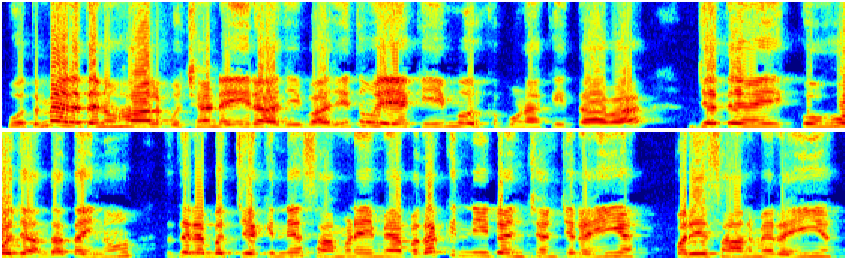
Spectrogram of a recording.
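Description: A woman plays a fretful older mother-in-law with a Punjabi accent. Her voice is high and anxious, and she pleads and worries over her family in a village drama. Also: fairly even intonation, moderate pace, natural voice. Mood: pleading. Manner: pleading, worried, calls others "putt".

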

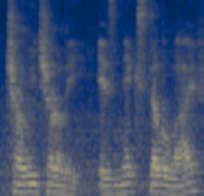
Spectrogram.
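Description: A man's voice: mid-range voice, level tone, normal speed, a little hiss or hum. A young adult man talking urgently and dramatically to camera as a vlogger in a small home office, with exclamations and sighs. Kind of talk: dramatic paranormal challenge vlog. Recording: home room with music behind.

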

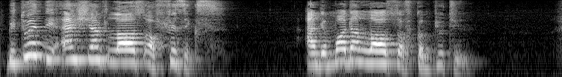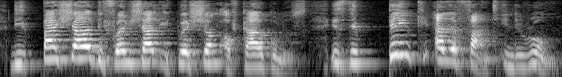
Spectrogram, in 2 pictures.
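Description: With a high pitch and lively intonation, a middle-aged Igbo-speaking man from Nigeria declaims a rehearsed lecture in short phrases punctuated by dramatic pauses. He's filmed in a studio wearing a lapel mic.

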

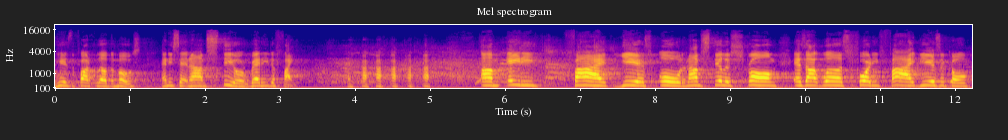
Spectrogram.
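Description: A middle-aged male pastor preaching loudly, building up with repeated calls in a large church. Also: very high voice. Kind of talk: sermon. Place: large wood-paneled church sanctuary. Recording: long church hall reverb.

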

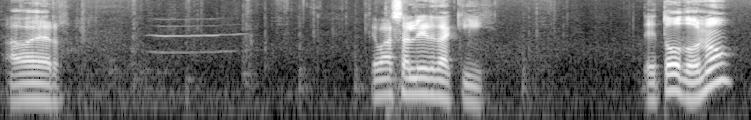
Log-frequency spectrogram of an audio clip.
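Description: A man's voice: medium pitch, lively intonation, slow pace, smooth. A man giving casual gameplay commentary, muttering to himself, joking and swearing as he plays. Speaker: gaming streamer.

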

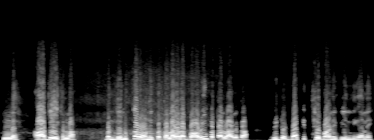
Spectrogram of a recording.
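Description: A woman's voice: a little high, quick pace, close to an everyday voice. A woman playing a village headman's worried wife, with a Punjabi accent, complaining about her husband. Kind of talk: village comedy drama.

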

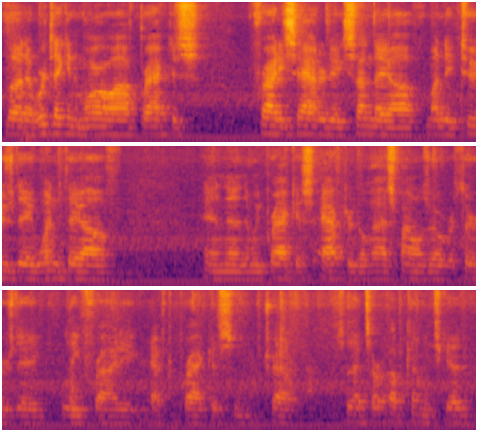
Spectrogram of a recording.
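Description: An older man who is a college basketball head coach answers postgame press conference questions into a table microphone on a desk, his tone bright and forceful. He is candid and detailed, doubling back on words when he restarts, and his medium-pitched, completely flat delivery moves at normal speed. The small press room adds a roomy echo, with slight background noise.

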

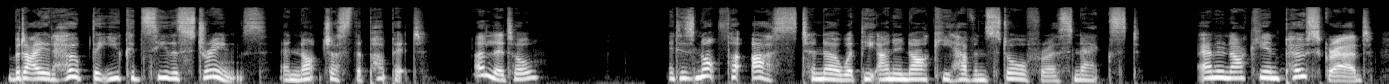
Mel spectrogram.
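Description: For recorded video game voice lines, an actress plays a secretive woman who fervently believes in ancient aliens, moving from curt and cryptic to impassioned. Her voice sits on the high side, captured clean in the studio with no echo.

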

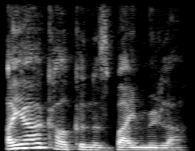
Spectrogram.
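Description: Measured reader with lively pitch. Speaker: Turkish phrase reader. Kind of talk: scripted phrasebook reading.

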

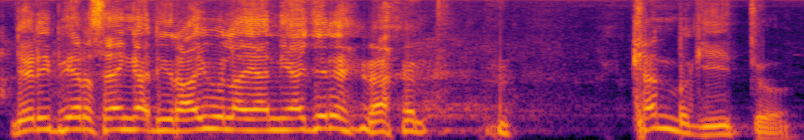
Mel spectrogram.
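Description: A man preaching in an animated, humorous question-and-answer talk, acting out quoted dialogue. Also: high voice, moderate pace. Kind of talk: religious Q&A talk. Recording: long hall reverb.

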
